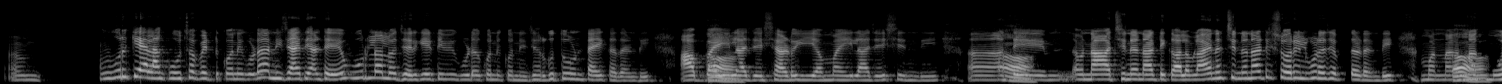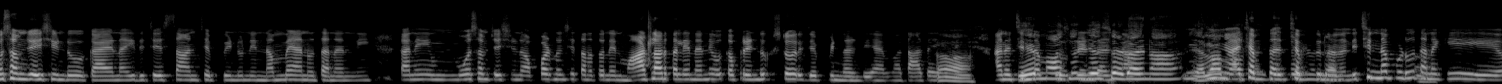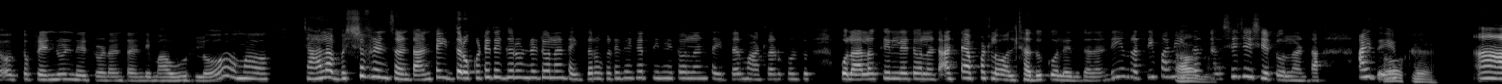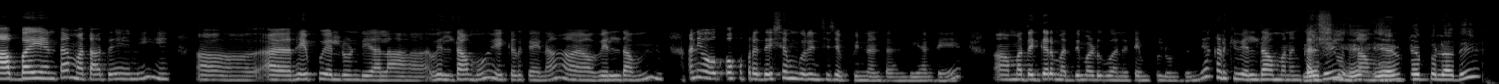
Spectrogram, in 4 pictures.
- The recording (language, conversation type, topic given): Telugu, podcast, చెప్పిన మాటకు నిలబడటం మీకు ముఖ్యమా?
- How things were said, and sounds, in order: in English: "స్టోరీ"; in English: "బెస్ట్ ఫ్రెండ్స్"; tapping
